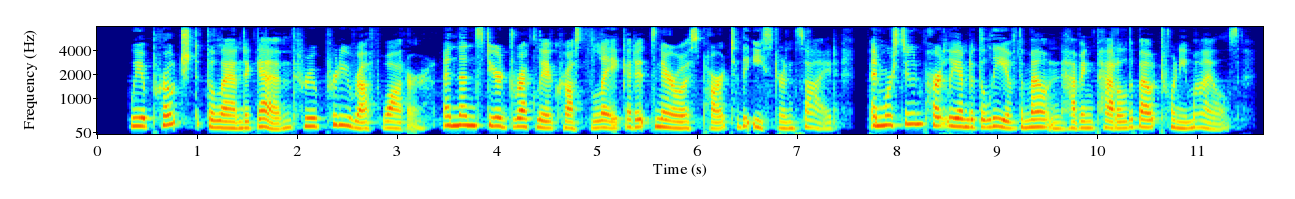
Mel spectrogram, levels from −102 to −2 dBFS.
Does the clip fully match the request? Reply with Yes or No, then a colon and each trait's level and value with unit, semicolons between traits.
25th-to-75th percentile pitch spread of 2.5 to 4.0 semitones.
No: average, 4.4 semitones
